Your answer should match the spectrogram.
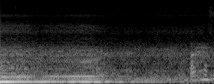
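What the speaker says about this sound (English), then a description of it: "I think they're mixing cement." A low, steady mechanical drone of cement being mixed outside hums through a wall, muffled and continuous, fading slightly partway through.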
